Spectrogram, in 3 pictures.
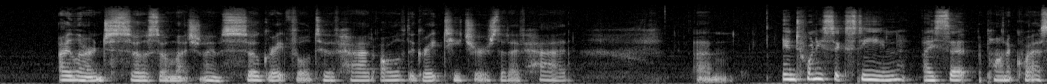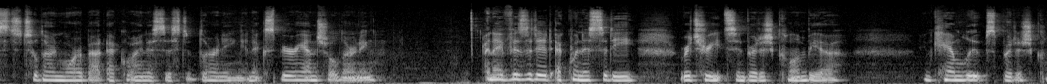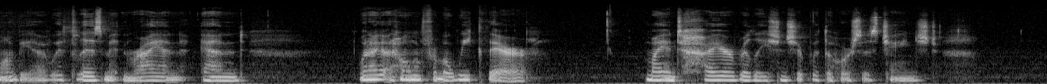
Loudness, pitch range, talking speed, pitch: -18 LUFS, 180-205 Hz, 135 wpm, 195 Hz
